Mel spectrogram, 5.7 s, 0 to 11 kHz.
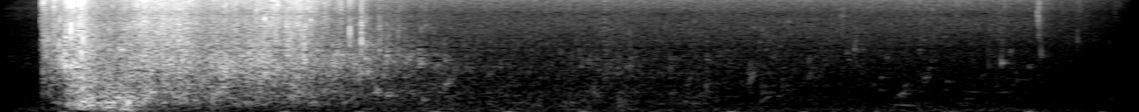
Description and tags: Splash, Jumping, G
Raw audio of someone jumping into a swimming pool. Browse the pack for more variations.
An example of how you might credit is by putting this in the description/credits:
The sound was recorded using a "H1 Zoom recorder" on 14th August 2016.
swimming, jumping, pool, splash, jump, splosh, splashing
